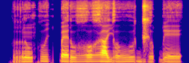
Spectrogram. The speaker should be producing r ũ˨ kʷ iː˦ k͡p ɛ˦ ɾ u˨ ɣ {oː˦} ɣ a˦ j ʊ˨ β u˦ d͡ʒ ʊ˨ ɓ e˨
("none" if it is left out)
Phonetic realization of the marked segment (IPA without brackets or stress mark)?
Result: o˦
